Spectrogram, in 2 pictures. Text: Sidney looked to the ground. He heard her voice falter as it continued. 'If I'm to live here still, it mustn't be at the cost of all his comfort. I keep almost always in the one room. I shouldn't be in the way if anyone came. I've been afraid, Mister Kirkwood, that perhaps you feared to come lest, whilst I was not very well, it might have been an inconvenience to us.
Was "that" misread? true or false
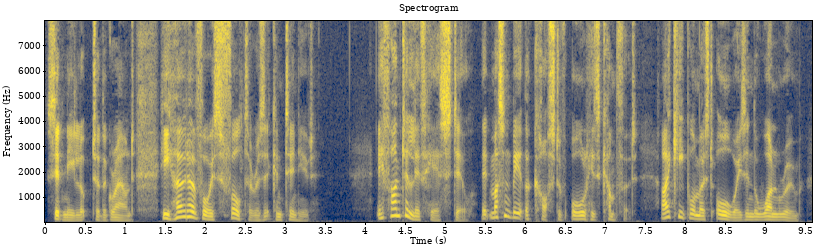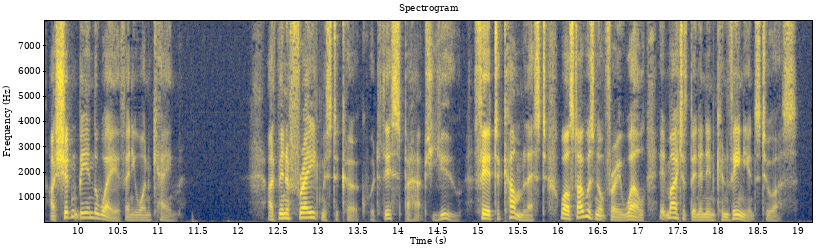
true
